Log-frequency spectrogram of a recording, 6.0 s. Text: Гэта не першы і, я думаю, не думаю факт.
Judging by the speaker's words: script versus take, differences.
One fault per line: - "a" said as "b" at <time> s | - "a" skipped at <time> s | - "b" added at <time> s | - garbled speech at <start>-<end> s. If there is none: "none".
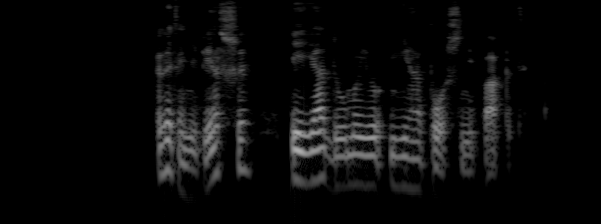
- "думаю" said as "апошні" at 4.2 s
